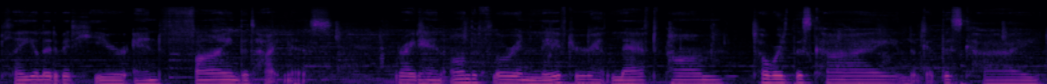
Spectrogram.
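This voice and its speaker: A woman talks very slowly as music plays behind her. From France. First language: French. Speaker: yoga instructor. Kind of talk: guided yoga instruction. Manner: calm, encouraging.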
